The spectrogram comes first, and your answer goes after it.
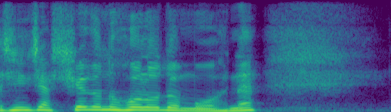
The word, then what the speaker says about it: Holodomor: chega no holodomor né a pronúncia é é holodomor rol es com H é em em ucraniano fala golod golod domor né enfim são é porque mas eu posso falar holodomor ou pode falar holodomor é porque já foi a aportuguesada né a palavra eu falo rolo domor porque é mais uma pronúncia ocidentalizada mesmo né rolo do amor mas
